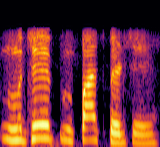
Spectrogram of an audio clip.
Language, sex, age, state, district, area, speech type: Hindi, male, 30-45, Uttar Pradesh, Mau, rural, conversation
